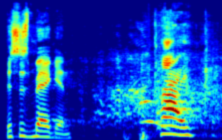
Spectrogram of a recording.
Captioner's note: audience laughing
